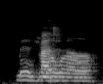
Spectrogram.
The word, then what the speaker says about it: Manganiello: Joe Manganiello. – Manganiello.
